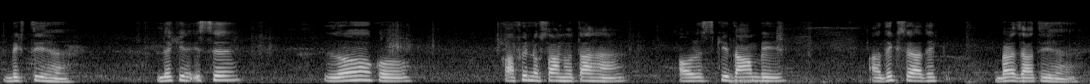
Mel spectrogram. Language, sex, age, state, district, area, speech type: Urdu, male, 18-30, Bihar, Saharsa, rural, spontaneous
